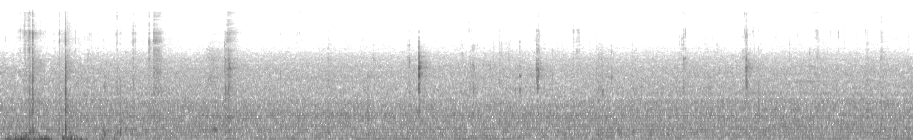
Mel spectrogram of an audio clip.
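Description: Chewing and biting food for about the first second, then the steady hum of a small electric desk fan with a few faint clicks, one sharper click about four seconds in.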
